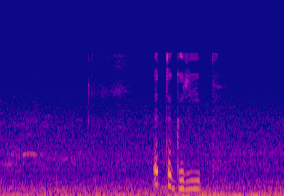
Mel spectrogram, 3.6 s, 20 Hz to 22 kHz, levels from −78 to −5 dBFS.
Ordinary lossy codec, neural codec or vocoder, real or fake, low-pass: none; none; real; 7.2 kHz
